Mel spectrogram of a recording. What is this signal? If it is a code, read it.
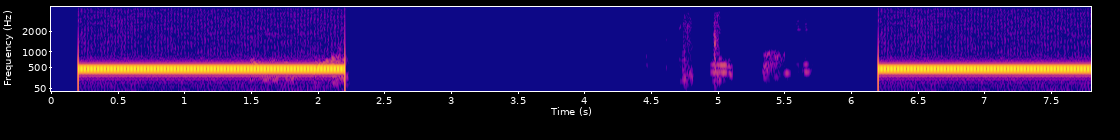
Ringback tone (North America), 440 + 480 Hz.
